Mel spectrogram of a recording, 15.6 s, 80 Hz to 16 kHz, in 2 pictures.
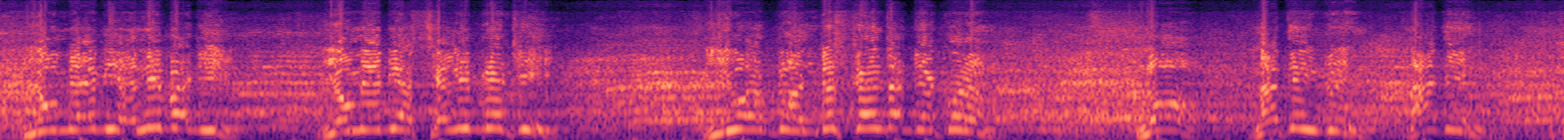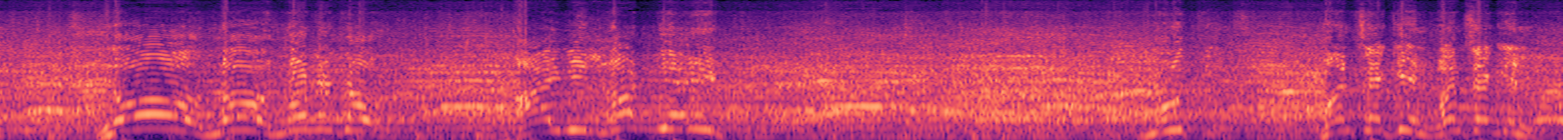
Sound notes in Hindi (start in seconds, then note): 11.1 हौसला बढ़ाने की आवाज़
